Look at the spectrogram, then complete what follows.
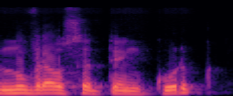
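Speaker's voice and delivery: normal talking voice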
